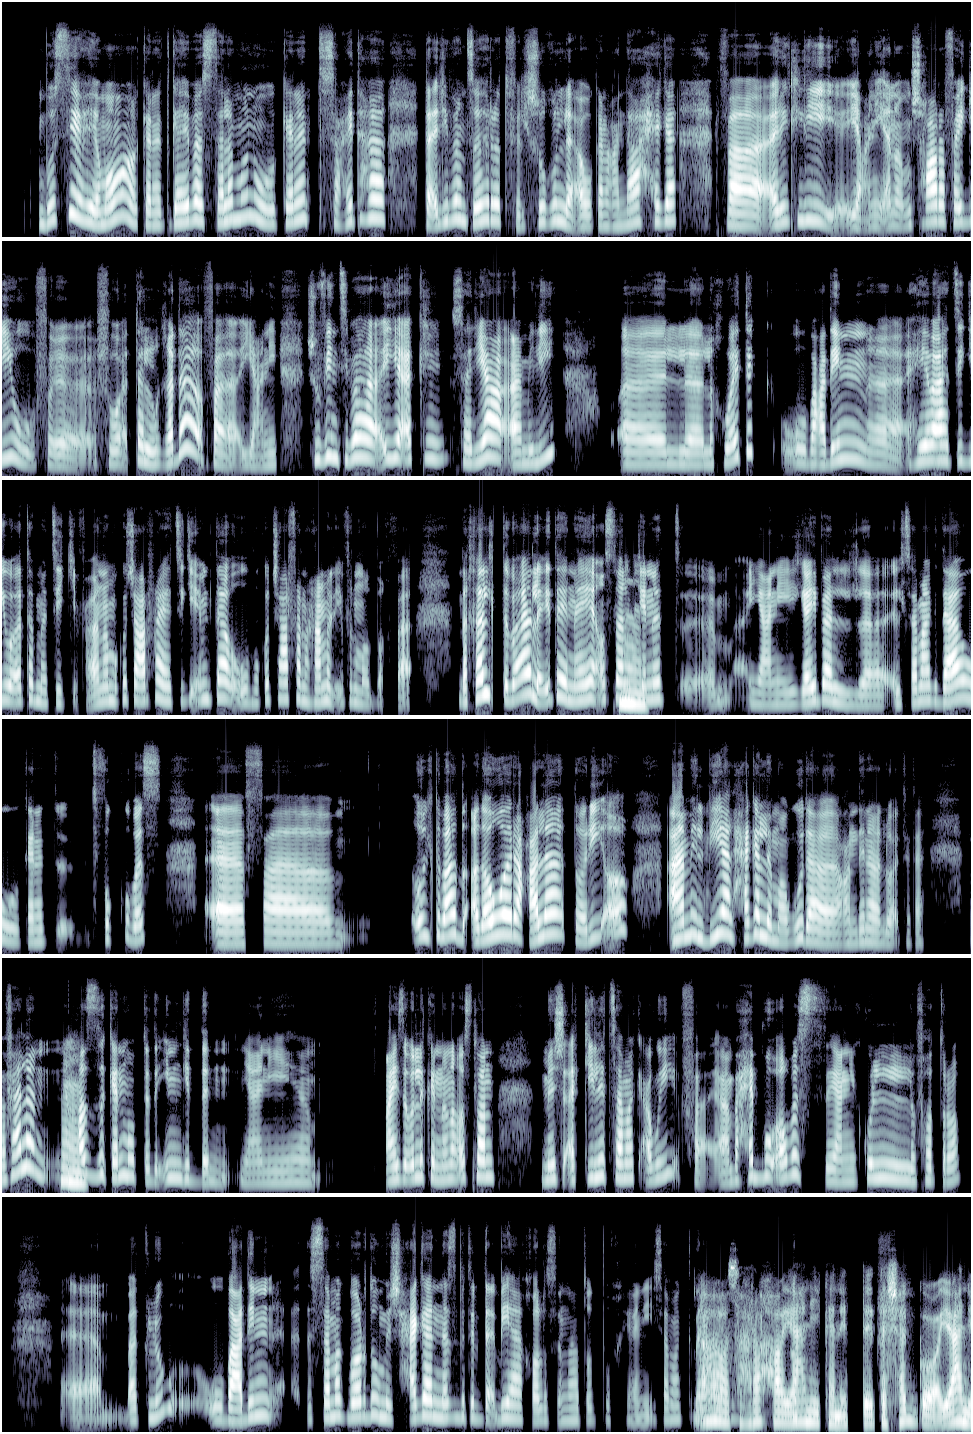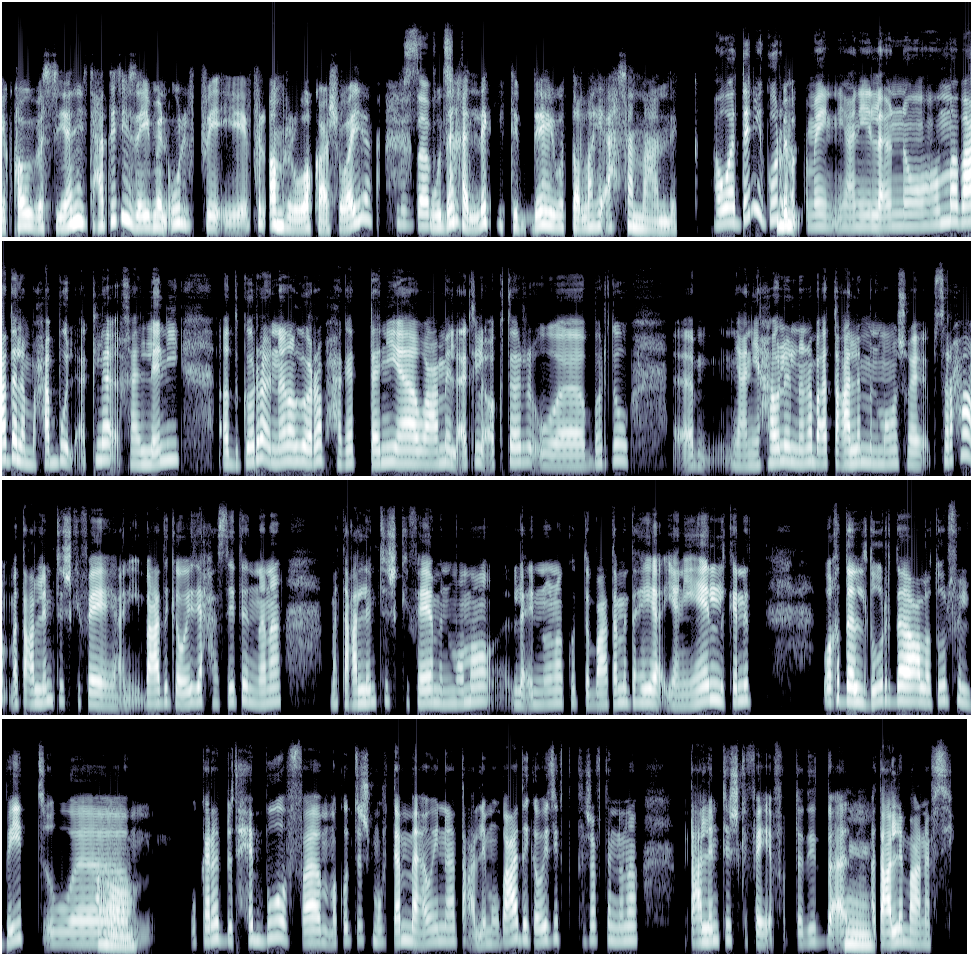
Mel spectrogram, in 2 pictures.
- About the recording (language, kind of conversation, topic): Arabic, podcast, شو الأدوات البسيطة اللي بتسهّل عليك التجريب في المطبخ؟
- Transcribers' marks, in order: laugh; unintelligible speech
